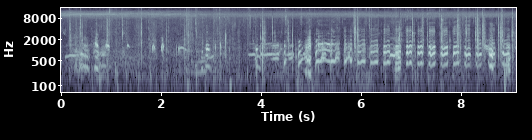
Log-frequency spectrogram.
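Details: Chickens eating salad and vegetables, giving many short harmonic clucks and murmurs from several birds at once, dense and overlapping, with sharp pecking clicks throughout and a steady high hiss in the background.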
